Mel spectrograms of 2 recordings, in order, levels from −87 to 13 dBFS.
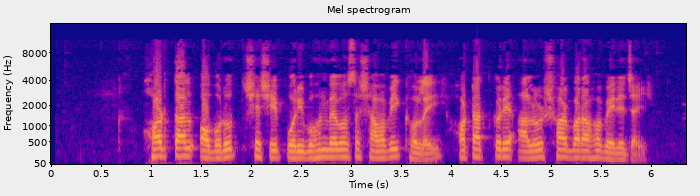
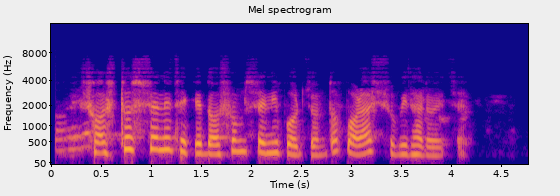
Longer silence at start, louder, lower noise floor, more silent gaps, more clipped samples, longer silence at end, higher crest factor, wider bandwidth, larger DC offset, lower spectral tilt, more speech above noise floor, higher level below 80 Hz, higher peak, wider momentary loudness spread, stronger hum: first, 0.95 s vs 0.05 s; about the same, -14 LUFS vs -15 LUFS; about the same, -60 dBFS vs -62 dBFS; neither; neither; second, 0.45 s vs 0.65 s; about the same, 14 dB vs 16 dB; first, 11.5 kHz vs 7.2 kHz; neither; second, -5 dB/octave vs -7.5 dB/octave; about the same, 46 dB vs 47 dB; first, -54 dBFS vs -60 dBFS; about the same, 0 dBFS vs 0 dBFS; second, 5 LU vs 10 LU; neither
